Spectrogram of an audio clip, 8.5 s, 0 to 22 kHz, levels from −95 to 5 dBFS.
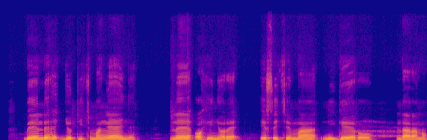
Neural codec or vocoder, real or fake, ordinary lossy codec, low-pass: none; real; none; 19.8 kHz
